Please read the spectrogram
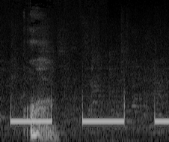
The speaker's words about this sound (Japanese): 一方的に電話が切られた。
